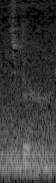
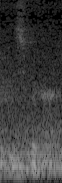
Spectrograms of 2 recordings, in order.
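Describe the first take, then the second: No difference in how they are said.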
